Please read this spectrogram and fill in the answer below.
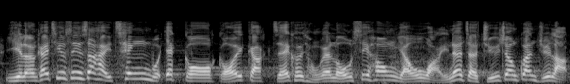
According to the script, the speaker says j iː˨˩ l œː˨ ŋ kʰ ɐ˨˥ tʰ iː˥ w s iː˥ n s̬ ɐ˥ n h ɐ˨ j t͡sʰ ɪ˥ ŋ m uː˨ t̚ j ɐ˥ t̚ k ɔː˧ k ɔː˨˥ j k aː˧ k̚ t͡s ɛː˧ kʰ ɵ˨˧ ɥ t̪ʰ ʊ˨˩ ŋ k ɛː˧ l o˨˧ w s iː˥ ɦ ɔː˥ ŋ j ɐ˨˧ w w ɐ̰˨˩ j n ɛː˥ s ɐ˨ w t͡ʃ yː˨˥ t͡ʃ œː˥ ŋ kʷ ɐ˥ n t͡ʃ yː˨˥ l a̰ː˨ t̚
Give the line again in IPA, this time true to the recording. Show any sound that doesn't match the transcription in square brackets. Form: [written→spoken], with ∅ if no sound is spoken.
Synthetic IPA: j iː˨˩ l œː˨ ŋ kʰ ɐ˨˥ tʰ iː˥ w s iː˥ n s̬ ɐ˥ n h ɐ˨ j t͡sʰ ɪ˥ ŋ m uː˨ t̚ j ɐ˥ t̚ k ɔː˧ k ɔː˨˥ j k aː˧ k̚ t͡s [ɛː˧→ɛː˨˥] kʰ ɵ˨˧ ɥ t̪ʰ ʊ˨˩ ŋ k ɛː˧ l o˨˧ w s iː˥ ɦ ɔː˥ ŋ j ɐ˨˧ w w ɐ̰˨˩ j n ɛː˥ [s→t͡s] ɐ˨ w t͡ʃ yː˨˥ t͡ʃ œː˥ ŋ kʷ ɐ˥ n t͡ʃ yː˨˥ l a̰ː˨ [t̚→p̚]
